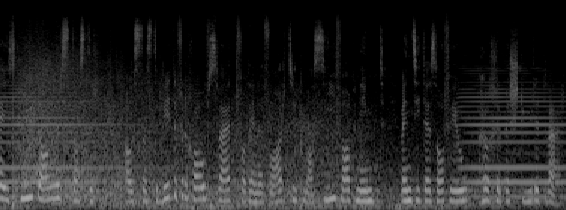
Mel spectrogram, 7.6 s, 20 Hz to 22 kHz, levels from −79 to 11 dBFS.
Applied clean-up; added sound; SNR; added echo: none; Bowed string instrument + Boom; 7 dB; none.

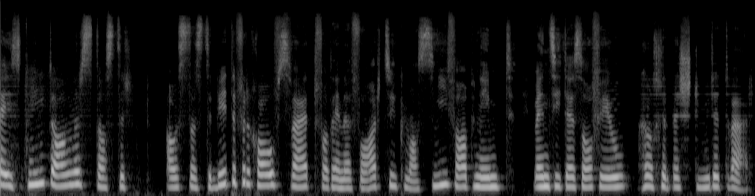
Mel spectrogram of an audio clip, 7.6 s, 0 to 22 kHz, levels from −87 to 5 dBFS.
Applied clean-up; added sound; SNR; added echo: neural mask model DeepFilterNet 3.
